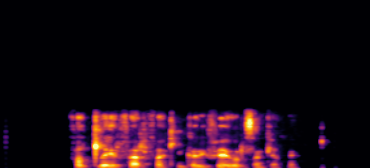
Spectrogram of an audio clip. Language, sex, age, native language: Icelandic, male, 20-29, Icelandic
